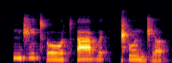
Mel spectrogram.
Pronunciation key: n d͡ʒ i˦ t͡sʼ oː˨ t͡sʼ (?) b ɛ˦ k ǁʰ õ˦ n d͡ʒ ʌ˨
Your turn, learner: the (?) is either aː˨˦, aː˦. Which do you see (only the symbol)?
aː˦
